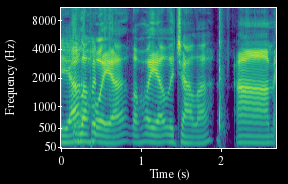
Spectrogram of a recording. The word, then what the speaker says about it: La Jolla: College Ella oh yeah I kept say I'm but it's La Jolla La Jolla La Jolla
